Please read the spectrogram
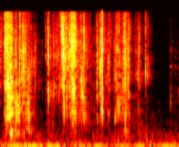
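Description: Magic: The Gathering trading cards being handled and slid against each other, a crinkly rustling in a quick series of short bursts.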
